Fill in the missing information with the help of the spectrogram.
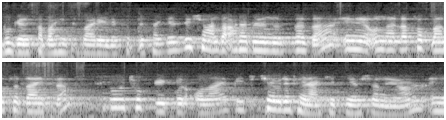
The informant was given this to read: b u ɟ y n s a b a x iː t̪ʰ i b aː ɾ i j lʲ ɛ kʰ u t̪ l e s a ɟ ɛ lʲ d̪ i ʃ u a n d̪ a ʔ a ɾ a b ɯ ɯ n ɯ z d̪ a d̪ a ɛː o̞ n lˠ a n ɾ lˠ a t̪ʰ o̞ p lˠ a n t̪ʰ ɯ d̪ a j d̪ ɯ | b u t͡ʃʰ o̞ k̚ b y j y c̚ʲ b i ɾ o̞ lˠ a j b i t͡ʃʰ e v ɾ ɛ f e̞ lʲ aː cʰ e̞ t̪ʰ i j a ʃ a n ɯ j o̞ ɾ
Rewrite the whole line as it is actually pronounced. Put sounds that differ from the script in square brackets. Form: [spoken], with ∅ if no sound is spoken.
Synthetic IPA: b u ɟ y n s a b a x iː t̪ʰ i b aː ɾ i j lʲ ɛ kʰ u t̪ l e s a ɟ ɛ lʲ d̪ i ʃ u a n d̪ a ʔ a ɾ a b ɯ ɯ n ɯ z d̪ a d̪ a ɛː o̞ n lˠ a [∅] ɾ lˠ a t̪ʰ o̞ p lˠ a n t̪ʰ ɯ d̪ a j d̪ ɯ | b u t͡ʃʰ o̞ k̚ b y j y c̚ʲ b i ɾ o̞ lˠ a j b i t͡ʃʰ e v ɾ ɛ f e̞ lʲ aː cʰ e̞ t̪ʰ i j a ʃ a n ɯ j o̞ ɾ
